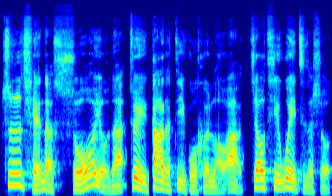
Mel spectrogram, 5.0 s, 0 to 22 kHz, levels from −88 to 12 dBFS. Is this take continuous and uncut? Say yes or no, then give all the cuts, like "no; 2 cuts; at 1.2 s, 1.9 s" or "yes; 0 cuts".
yes; 0 cuts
